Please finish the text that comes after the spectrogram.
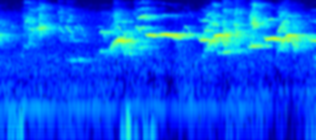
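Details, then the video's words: Talking lorikeet kept as a pet, producing loud, rapid, scratchy high chirps and rising squeaks in close succession, about two per second, over a quiet low electrical hum. "Talking Parrot Lorikeet"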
